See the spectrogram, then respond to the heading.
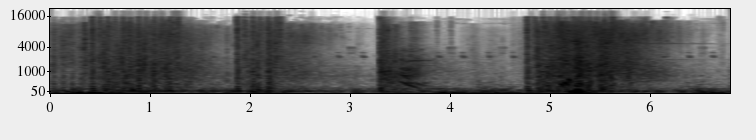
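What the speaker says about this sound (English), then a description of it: "Dude's just shooting me in the back" Gunfire in Fallout 76: rapid automatic bursts crackle loudly and continuously, broken by a few sharp pauses, with dense, close shots filling the whole stretch.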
